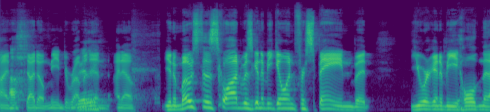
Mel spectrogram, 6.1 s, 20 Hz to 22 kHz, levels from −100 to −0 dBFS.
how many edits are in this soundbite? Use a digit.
1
